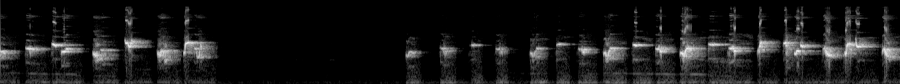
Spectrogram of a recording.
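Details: ['Yellow-vented bulbul singing a long melodious run meant to train and provoke other bulbuls: rich gurgling whistles for two seconds, a two-second silence, then softer notes building into fast, loud warbling.']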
